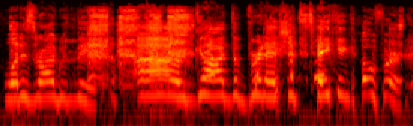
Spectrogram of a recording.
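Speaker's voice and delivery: loud, high, laughing self-reproach; exasperated outcry. Real, not acted. Game master bemoans lost Southern accent, exasperated outcry. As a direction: wail in comic exasperation at yourself. Mock despair over her slipping accent.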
